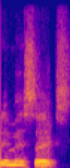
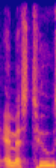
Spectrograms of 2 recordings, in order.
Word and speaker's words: MSX: So it's pronounced, we just call it MSX.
